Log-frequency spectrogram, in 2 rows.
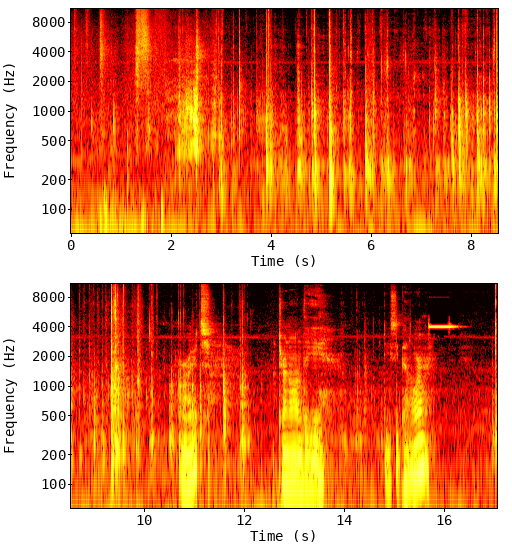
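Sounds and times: plugs clicking and rustling: 0:02.1 - 0:12.8.

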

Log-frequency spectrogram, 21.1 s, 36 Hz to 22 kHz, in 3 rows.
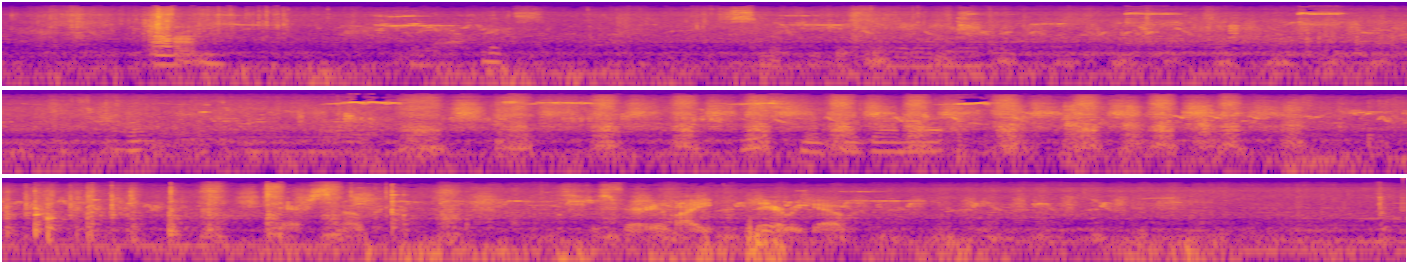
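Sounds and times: bees buzzing: 0:02.2 - 0:13.8.

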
